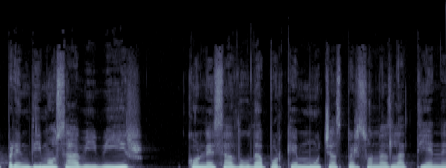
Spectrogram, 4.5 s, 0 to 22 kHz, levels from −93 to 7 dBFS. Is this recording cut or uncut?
uncut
